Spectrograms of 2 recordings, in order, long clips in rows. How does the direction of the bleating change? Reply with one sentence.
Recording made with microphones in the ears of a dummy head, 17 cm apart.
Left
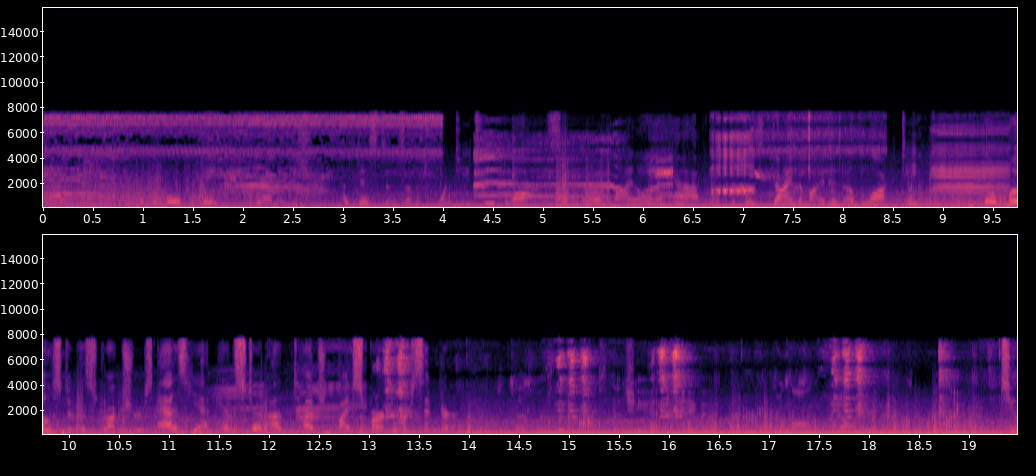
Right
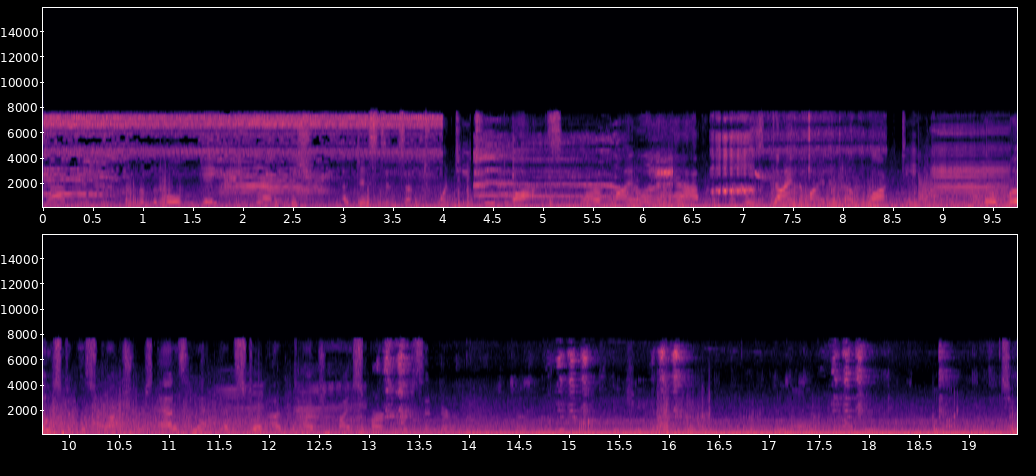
You can hear the bleating go from the right side to the left.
